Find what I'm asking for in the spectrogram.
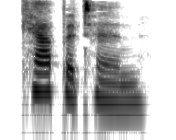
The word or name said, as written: Capoten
